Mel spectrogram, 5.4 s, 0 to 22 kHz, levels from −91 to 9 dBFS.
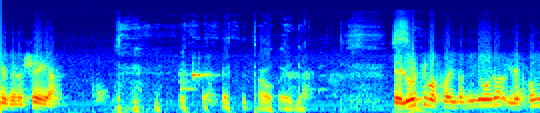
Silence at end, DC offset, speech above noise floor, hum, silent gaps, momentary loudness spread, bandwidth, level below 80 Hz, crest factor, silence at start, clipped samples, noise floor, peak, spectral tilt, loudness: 0 s; under 0.1%; 31 dB; 50 Hz at -50 dBFS; none; 25 LU; 10.5 kHz; -48 dBFS; 16 dB; 0 s; under 0.1%; -46 dBFS; 0 dBFS; -7 dB/octave; -13 LUFS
